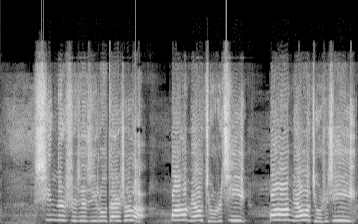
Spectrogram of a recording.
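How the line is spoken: Excited announcer shouting. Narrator (Chinese): 播音员激动大喊着

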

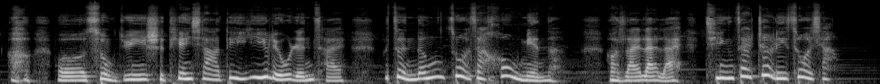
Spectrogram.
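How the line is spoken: Smiling, ingratiating. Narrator (Chinese): 张易之笑意满面

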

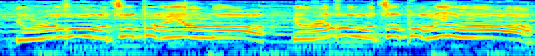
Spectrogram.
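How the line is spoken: Loud shouting. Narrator (Chinese): 他大声地喊道

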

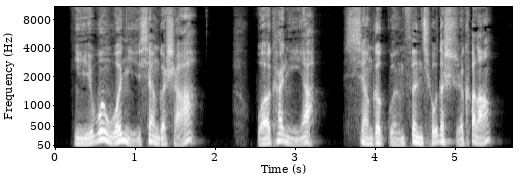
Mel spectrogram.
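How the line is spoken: Laughing heartily. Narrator (Chinese): 老臭哈哈大笑，说道

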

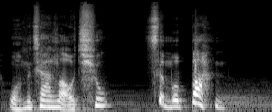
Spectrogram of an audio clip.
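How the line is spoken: Sobbing. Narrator (Chinese): 邱阿姨看见那个男人就呜呜地哭起来

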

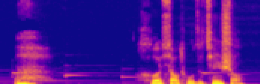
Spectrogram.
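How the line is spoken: Sighing. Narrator (Chinese): 小狐狸叹了口气

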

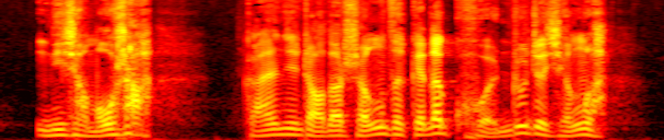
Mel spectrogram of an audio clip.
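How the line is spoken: Urgent sharp shout. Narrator (Chinese): 我见状急忙喝住

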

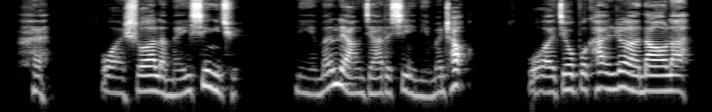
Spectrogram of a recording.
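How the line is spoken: Old man, laughing. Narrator (Chinese): 江老头笑道

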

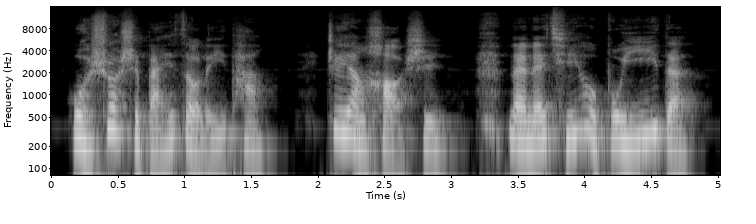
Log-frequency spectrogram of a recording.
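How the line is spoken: Laughing. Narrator (Chinese): 笑道

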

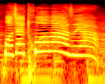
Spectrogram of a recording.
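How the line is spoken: Loud reply. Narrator (Chinese): 儿子同样大声回答

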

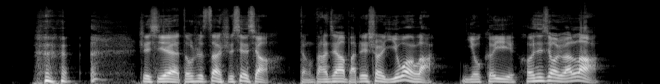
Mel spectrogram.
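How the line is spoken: Hearty laughing, comforting. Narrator (Chinese): 张克哈哈大笑，笑着安慰他

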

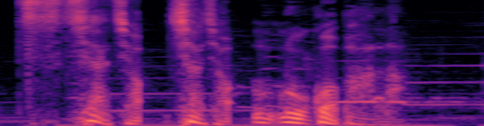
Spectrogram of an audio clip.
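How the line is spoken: Through gritted teeth. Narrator (Chinese): 丁不朽咬牙道

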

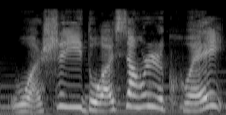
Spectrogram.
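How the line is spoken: Proud laughter. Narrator (Chinese): 斯坎普骄傲的哈哈哈笑着说

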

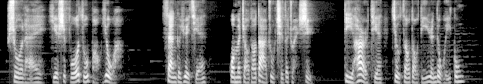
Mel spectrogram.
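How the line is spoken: Sighing. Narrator (Chinese): 夏傲叹道

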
